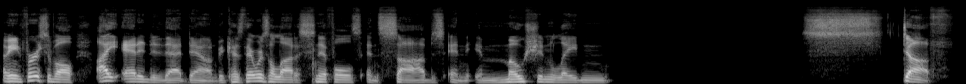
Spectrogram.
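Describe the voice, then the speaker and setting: A man's voice: on the low side, takes it slowly, a bit bright, dry recording. A man hosting a freeform talk radio call-in show, rambling in an emphatic, self-mocking way on a close studio microphone.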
